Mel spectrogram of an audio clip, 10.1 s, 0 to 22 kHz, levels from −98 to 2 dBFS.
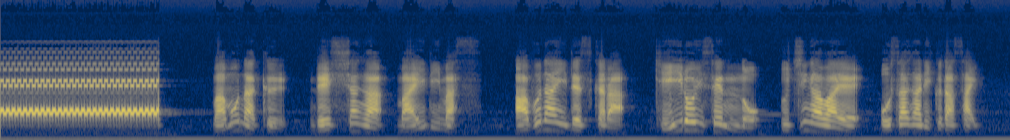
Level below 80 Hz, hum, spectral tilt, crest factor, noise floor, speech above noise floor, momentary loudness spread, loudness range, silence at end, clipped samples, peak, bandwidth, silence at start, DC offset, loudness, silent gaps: -88 dBFS; none; -1 dB/octave; 16 dB; -66 dBFS; 38 dB; 18 LU; 9 LU; 0.35 s; under 0.1%; -8 dBFS; 7.6 kHz; 0 s; under 0.1%; -22 LUFS; none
